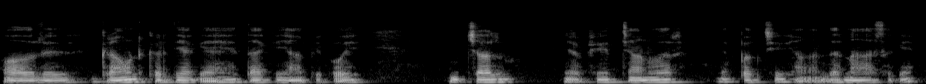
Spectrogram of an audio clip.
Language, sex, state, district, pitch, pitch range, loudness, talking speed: Hindi, male, Bihar, Supaul, 105 Hz, 95-110 Hz, -27 LUFS, 130 wpm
